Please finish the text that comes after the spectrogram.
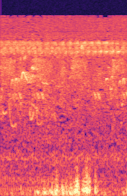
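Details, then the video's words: Yellow bittern (Ixobrychus sinensis) at Sultanpur wetland, Navsari, giving a few deep, hollow, pulsed notes in quick succession, very low-pitched, with faint background hiss. "YELLOW BITTERN | LONG-NOSED BITTERN | Ixobrychus sinensis | Call"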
